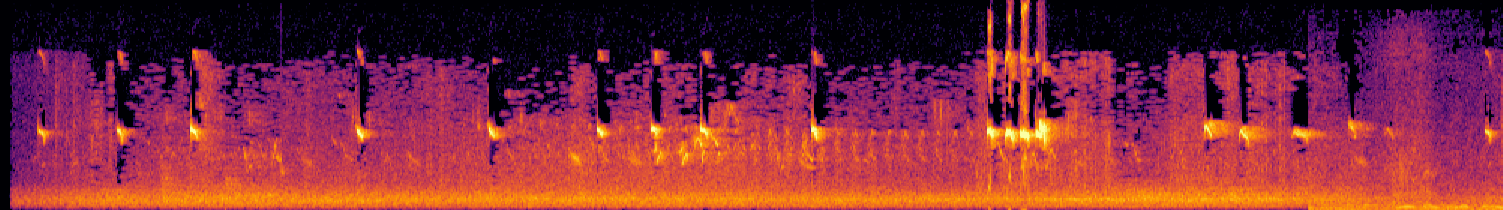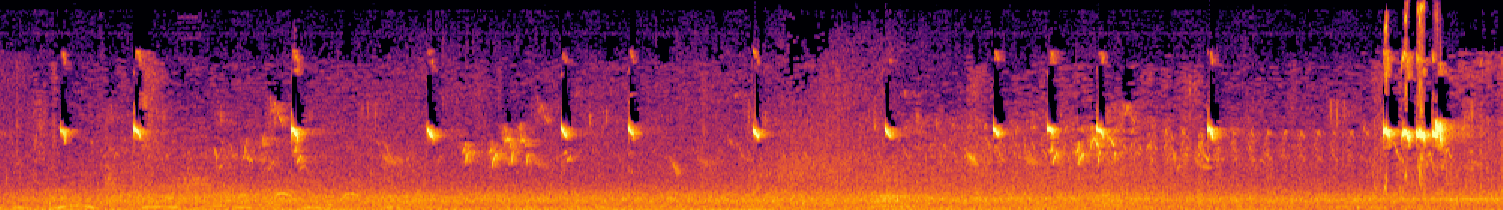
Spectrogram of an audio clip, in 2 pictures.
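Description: Common kingfisher calling: short, high single notes about once a second, with quick runs of several notes about ten seconds in and again near the end, over a steady hiss.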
